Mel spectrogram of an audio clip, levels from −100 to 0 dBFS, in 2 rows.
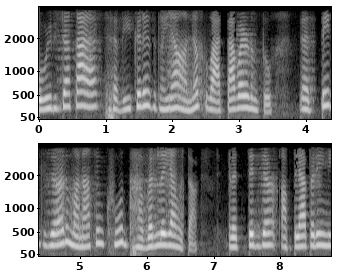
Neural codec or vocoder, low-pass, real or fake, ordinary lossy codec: codec, 16 kHz, 0.5 kbps, FunCodec, trained on LibriTTS, 25 frames a second; 3.6 kHz; fake; AAC, 16 kbps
